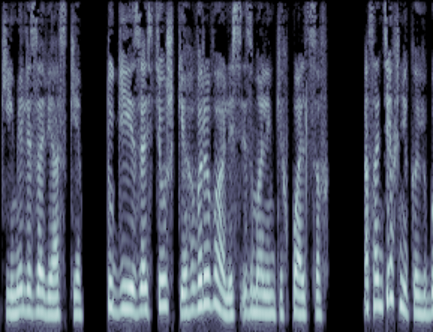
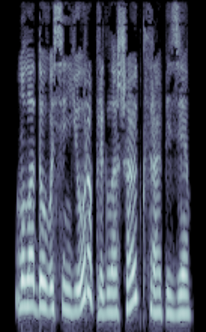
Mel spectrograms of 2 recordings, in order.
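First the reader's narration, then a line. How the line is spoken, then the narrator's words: Plain. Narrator (Russian): сказала она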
